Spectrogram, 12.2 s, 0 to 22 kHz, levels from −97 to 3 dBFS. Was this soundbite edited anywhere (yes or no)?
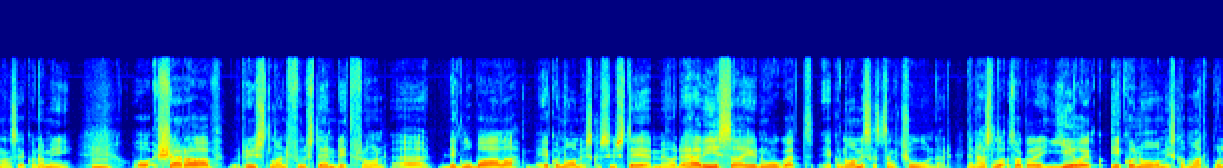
yes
